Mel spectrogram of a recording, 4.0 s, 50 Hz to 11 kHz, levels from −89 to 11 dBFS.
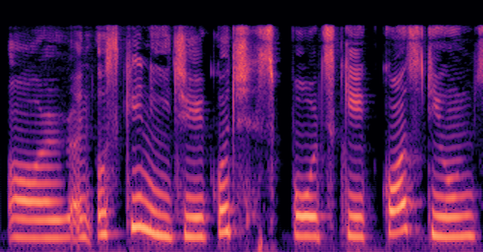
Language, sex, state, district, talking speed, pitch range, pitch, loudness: Hindi, female, Madhya Pradesh, Bhopal, 120 wpm, 250-290 Hz, 260 Hz, -13 LUFS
